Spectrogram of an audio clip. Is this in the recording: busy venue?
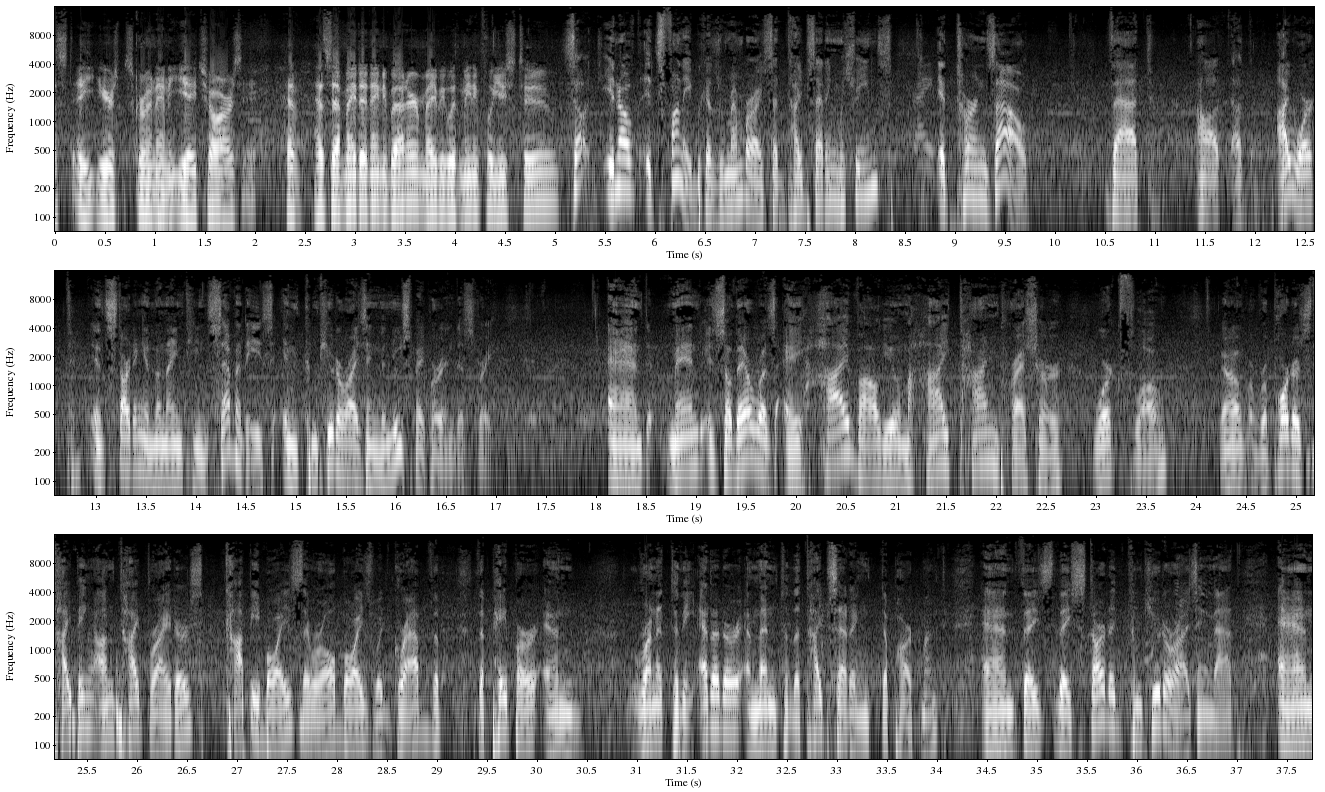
yes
